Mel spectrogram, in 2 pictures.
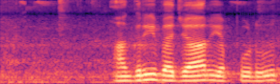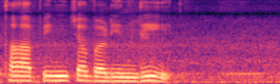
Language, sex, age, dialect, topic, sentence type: Telugu, male, 36-40, Telangana, agriculture, question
